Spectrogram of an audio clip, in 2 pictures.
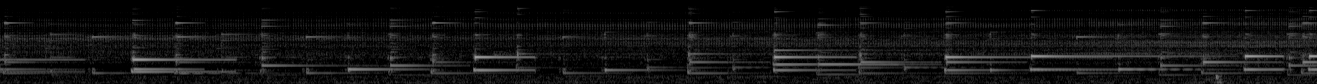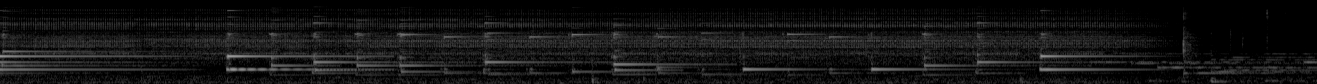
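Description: A light-up musical Christmas village ornament playing a simple electronic chime melody, one plucked-sounding note after another, each fading quickly. The tune stops about a second before the end.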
